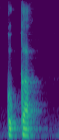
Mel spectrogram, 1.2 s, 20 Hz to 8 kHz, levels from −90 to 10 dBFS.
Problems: none marked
